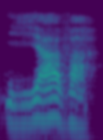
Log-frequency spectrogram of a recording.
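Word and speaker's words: YHVH: Pronunciation is equal V. It is V. Y H V H. So it is YAHVAH.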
